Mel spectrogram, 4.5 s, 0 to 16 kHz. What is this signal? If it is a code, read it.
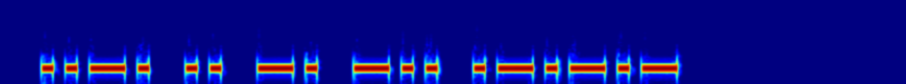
Morse code, heard as a keyed tone, about 20 wpm, 700 Hz. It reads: FIND.
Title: Sentences from Top 1000 Words - Review Part 2 - 20wpm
